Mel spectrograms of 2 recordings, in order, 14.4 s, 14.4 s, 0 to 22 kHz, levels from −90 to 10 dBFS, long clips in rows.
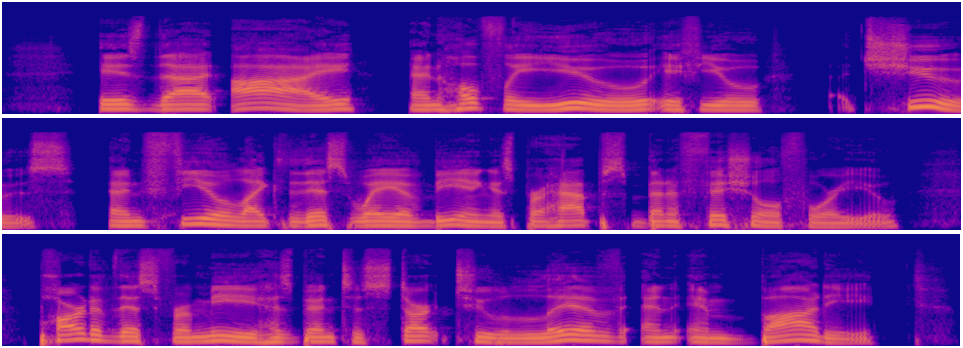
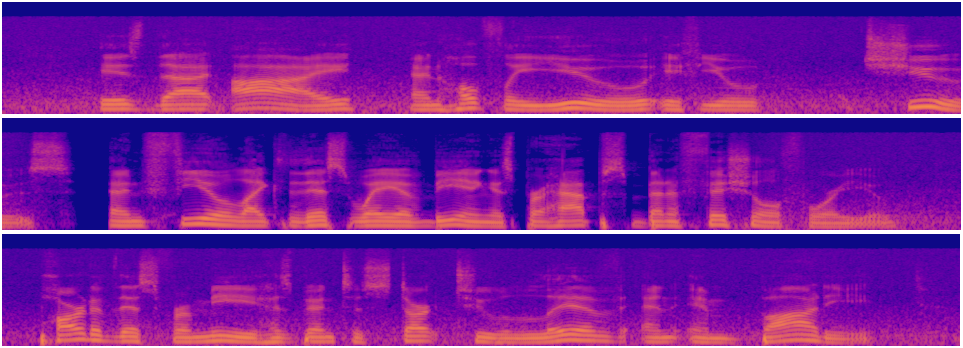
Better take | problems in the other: first | hiss; noticeable; until 5 s and from 8.5 s on; 20 dB below the speech

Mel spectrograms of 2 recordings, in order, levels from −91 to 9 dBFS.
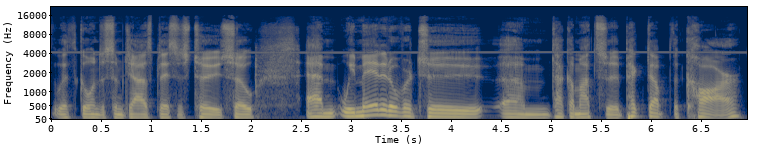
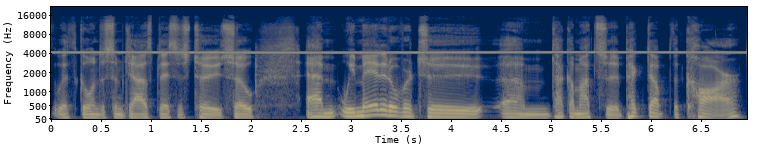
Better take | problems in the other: first | high-pitched whine; loud; throughout; 4 kHz, 5 dB below the speech; faint in the first

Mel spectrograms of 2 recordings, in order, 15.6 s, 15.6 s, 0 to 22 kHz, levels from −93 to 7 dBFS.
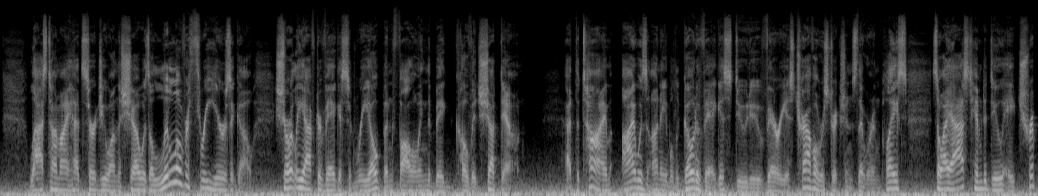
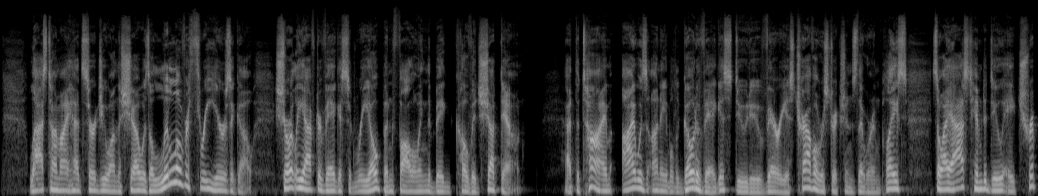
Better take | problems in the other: second | low rumble; faint; throughout; 25 dB below the speech

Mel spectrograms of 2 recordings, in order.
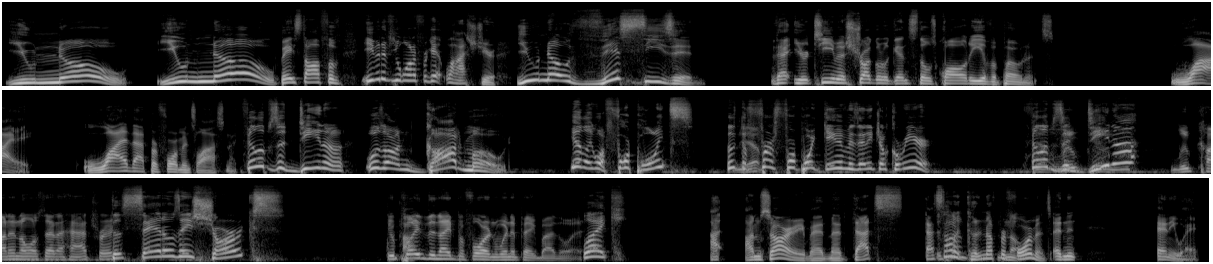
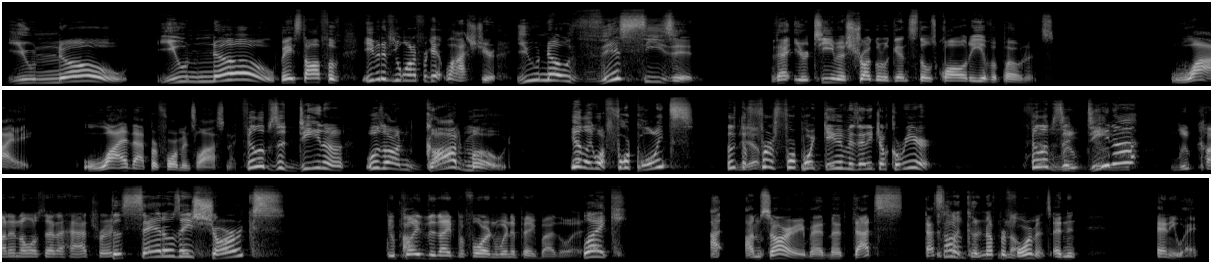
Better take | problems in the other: first | thin; very; fading below 350 Hz

